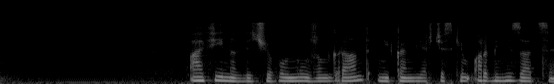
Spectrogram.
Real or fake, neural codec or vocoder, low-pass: fake; codec, 16 kHz, about 1 kbps, DyCAST, with the encoder's durations; 7.2 kHz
